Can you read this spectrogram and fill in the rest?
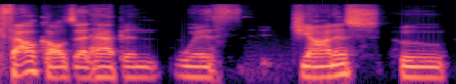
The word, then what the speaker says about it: Giannis: Giannis. – Giannis.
